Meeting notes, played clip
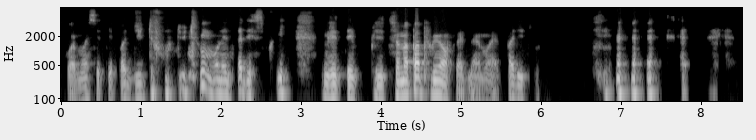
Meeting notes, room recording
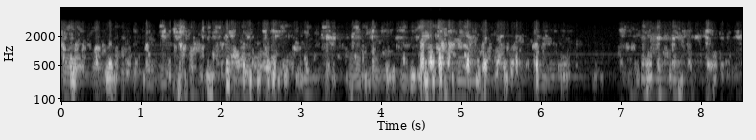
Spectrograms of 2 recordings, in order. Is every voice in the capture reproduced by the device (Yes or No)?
Yes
